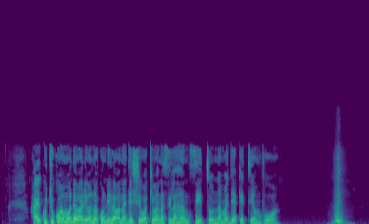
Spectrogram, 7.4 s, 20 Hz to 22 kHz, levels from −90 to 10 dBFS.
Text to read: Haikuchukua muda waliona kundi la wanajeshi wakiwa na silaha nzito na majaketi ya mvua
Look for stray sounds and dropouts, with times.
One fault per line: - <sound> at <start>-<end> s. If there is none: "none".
- whoosh at 6.5-7.1 s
